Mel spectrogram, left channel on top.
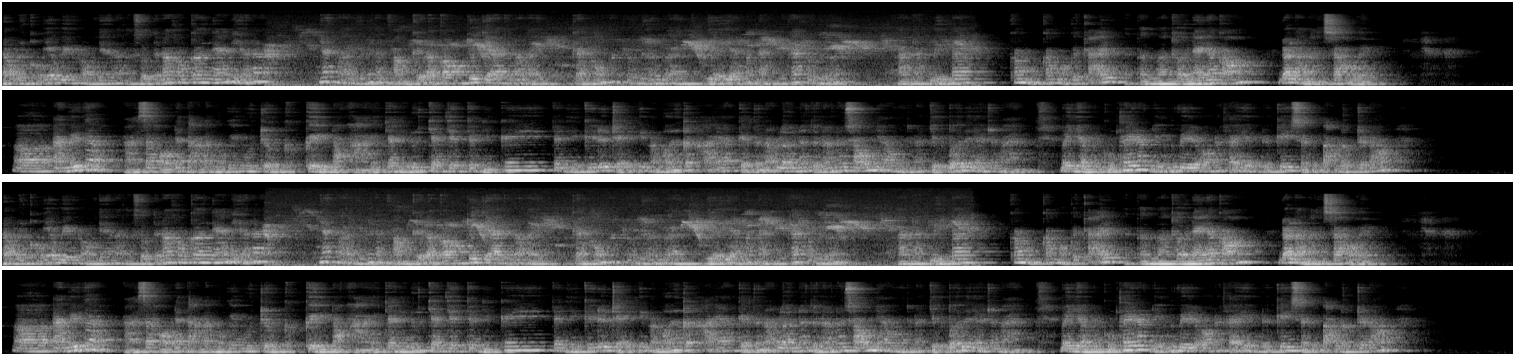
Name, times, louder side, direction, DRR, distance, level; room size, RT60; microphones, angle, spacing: voice 1, 0.0-9.7 10.1-13.7 14.2-14.5 15.2-29.2, right 1 dB, 10° right, -5 dB, 1.0 m, -21 dB
sound 1, 2.6-9.7, right 2 dB, 60° right, 1.3 m, -31 dB
7.9 x 5.5 x 2.2 m, 0.79 s
head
